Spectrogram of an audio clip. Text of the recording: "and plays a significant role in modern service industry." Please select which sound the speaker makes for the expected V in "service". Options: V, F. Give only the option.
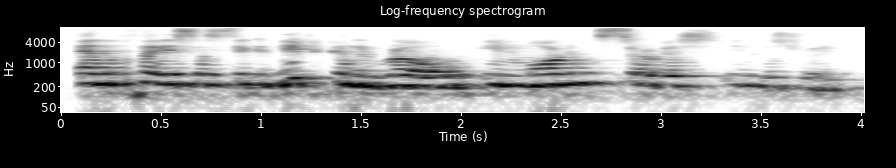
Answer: V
